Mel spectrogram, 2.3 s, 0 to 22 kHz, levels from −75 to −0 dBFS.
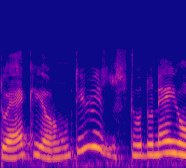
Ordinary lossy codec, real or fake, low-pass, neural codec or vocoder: none; fake; none; codec, 16 kHz, 4 kbps, X-Codec, HuBERT features, trained on general audio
